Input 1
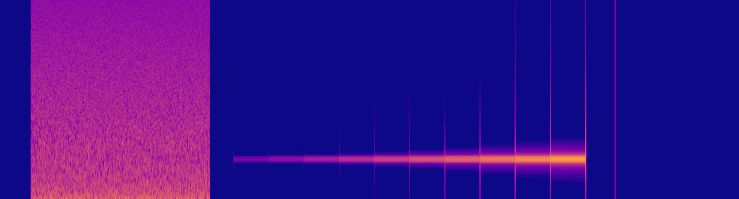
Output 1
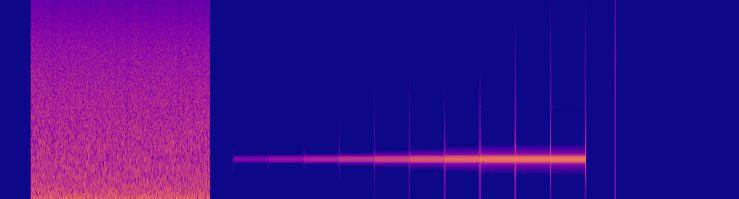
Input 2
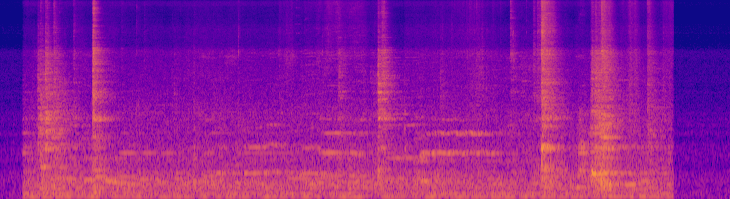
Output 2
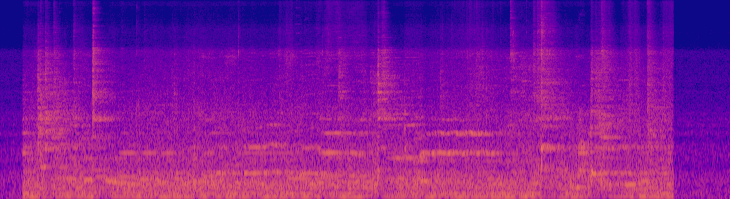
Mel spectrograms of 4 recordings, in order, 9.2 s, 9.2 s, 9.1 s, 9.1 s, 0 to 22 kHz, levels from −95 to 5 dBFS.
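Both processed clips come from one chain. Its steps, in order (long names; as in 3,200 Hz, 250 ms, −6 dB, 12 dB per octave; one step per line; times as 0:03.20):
high-shelf EQ 11,000 Hz −10 dB
downward compressor 16 to 1, threshold −32 dBFS
level +2 dB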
